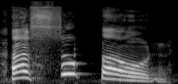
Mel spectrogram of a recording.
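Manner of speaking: high, slow delighted cry; an old lady crying out in delight; cried out. A narrator's reading. Old lady finds a bone, cries out high and slow. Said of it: "cried the little old lady".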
